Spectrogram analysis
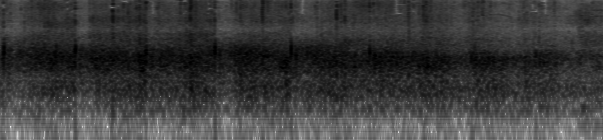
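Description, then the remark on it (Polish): Warm applause from an audience at an event, welcoming its co-organizers, including Dr. Adam Koziołek, president of Polskie Wydawnictwo Rolnicze. It is a steady, dense patter of many hands clapping at once, sustained and fairly loud throughout with no voices over it. “Witamy serdecznie, brawa gorące.”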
